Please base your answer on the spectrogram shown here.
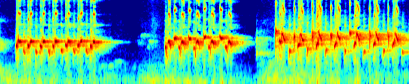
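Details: Sooty-headed bulbul song meant to provoke other bulbuls into song: three lively chattering phrases of rapid, slightly rising and falling notes with short gaps.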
